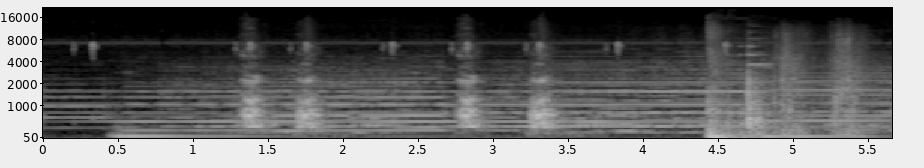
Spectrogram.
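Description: A war dog in Age of Empires III gives a few short, sharp barks and yips in evenly spaced pairs. A dull thunk sounds near the end, over a steady hum of game background sound.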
